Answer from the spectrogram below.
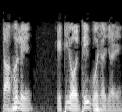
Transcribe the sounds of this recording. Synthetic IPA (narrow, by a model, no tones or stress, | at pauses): t̪aɦole | eʈiɔd̪ʱik̚bʱod͡ʒʱad͡ʒaːe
